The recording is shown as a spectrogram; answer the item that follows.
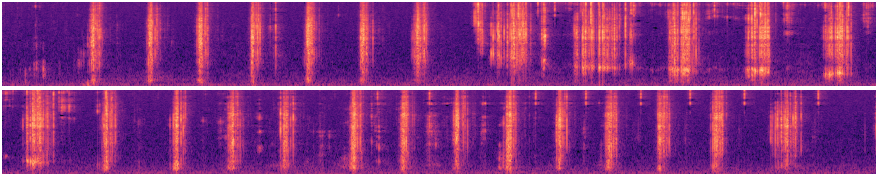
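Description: Close-miked chewing of a mouthful of flying fish roe (tobiko), the small eggs popping between the teeth in sharp, crisp clicks about twice a second. The pops come thicker and louder in the middle.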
